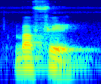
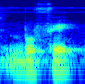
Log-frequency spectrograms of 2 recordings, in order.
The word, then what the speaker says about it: buffet: People normally pronounce the word as buffet. Okay, buffet, but the actual pronunciation is buffet.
